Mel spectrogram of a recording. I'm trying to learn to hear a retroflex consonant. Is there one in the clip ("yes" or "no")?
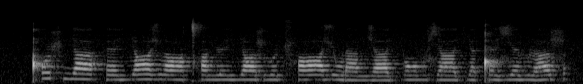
yes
